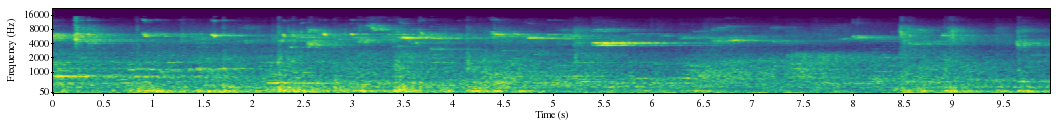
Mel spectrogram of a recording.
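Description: Indoor basketball game: sneakers squeaking on the court many times over and a ball bouncing, with voices echoing in the gym.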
